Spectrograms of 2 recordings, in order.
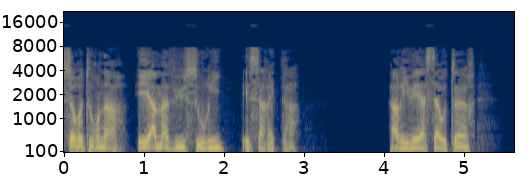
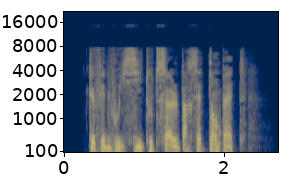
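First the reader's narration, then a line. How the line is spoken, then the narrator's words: Curt tone. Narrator (French): fis-je d'un ton sec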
